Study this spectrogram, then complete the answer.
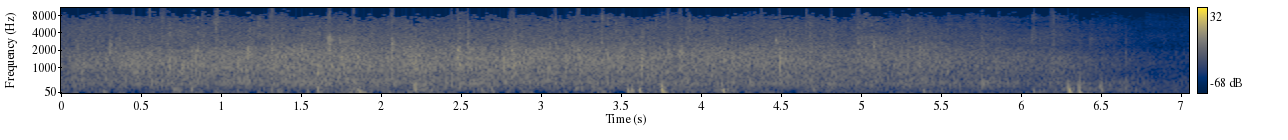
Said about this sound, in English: I think we need to give God and Jesus a big round of applause for giving us this freedom. So let's do that.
